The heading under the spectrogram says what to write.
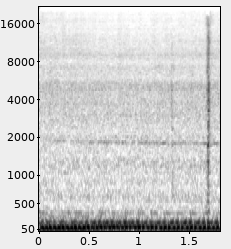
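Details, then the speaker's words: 2003 Chevrolet Silverado 2500HD pickup that cranked but would not start, now fixed after wiring connections were made and taped; engine catches and settles into a smooth, even low rumble with no misses or knocks, running normally; fuel gauge working again. "we are good to go y Mt Max is back fixed"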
